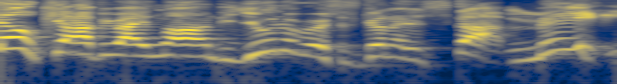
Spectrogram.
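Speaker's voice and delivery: high, loud, defiant cry, belted and drawn out. Showing how to replicate a Sonic voice: Roger Craig Smith Sonic voice. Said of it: "for Roger Craig Smith, it's a little hard for me".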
